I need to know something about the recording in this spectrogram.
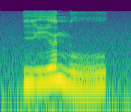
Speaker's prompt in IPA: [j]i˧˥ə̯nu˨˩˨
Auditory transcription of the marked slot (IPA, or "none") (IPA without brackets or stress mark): j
